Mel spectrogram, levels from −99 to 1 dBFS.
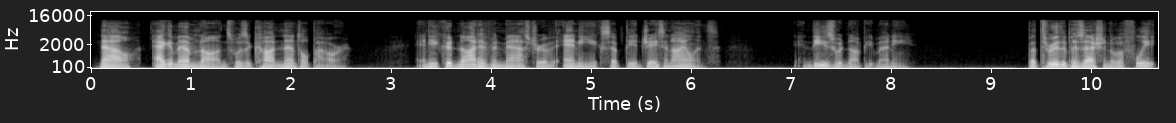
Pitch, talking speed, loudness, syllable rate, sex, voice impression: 100 Hz, 180 wpm, -22 LUFS, 5.7 syllables/s, male, masculine, adult-like, cool, slightly refreshing, sincere, slightly calm, friendly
